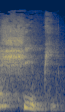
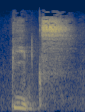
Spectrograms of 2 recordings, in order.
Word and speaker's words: PIX: Não é chip, tá? É PIX. PIX. Não confunda. Mas vamos lá. E é lógico, né? Eu sei que chip é com CH, mas a forma como a gente pronuncia poderia... como a gente pronuncia poderia ser com X, né?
